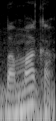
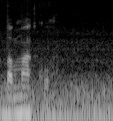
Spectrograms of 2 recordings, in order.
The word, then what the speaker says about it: Бамако: На самом деле, столица Мали называется не Бамака, а Бамако.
